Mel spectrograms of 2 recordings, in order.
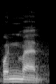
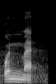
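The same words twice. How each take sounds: First: The second part is said as English 'man'. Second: The second part is said as Malayalam 'maan'. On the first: The speaker calls it right. "പൊൻ മലയാളത്തിലും മാൻ ഇംഗ്ലീഷിലും" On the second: The speaker calls it wrong. "പൊന്മാനല്ല"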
